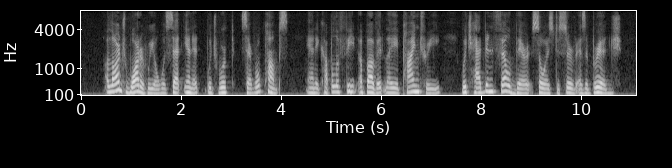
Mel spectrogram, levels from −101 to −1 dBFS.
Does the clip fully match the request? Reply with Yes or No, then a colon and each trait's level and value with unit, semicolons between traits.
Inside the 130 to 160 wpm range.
No: average, 190 wpm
